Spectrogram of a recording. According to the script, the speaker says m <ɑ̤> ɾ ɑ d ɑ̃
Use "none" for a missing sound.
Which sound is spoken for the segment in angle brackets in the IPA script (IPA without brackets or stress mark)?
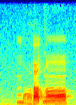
ɑ̤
